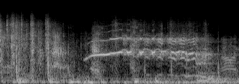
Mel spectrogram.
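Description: A horse whinnies loudly in a Western radio drama, a rising then long wavering neigh with a faint clip-clop of hooves underneath, close and alone with no talk.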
